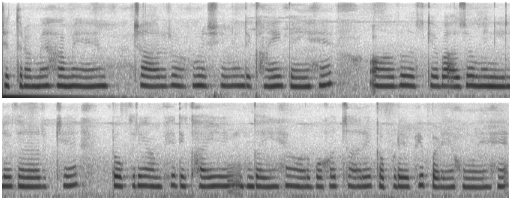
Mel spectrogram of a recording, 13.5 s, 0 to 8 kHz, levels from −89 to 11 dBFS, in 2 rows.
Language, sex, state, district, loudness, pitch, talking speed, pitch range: Hindi, female, Uttar Pradesh, Hamirpur, -18 LUFS, 265 Hz, 130 wpm, 255-275 Hz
